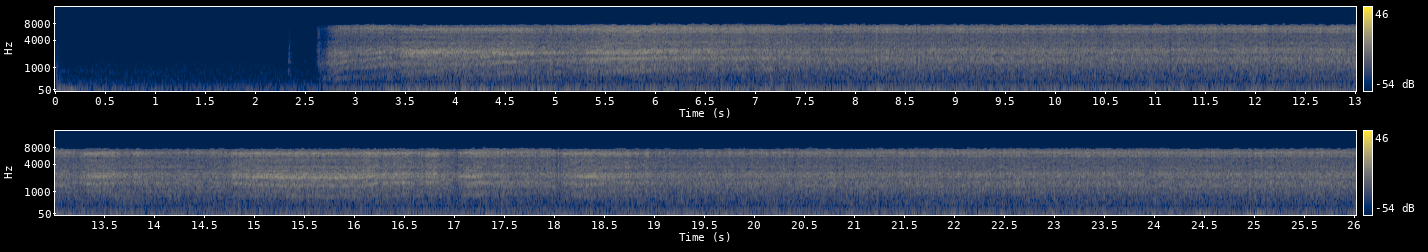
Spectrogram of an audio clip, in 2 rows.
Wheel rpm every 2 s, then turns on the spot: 0, 100, 200, 230, 230, 240, 230, 220, 220, 230, 240, 230, 230.
none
